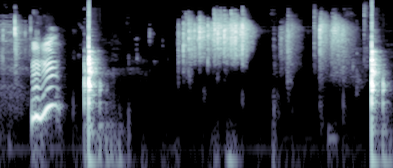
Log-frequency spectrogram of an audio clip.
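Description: A set of fancy dice clatters onto a table in a few sharp knocks, with brief hissing rattles between them and a short vocal sound near the start.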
